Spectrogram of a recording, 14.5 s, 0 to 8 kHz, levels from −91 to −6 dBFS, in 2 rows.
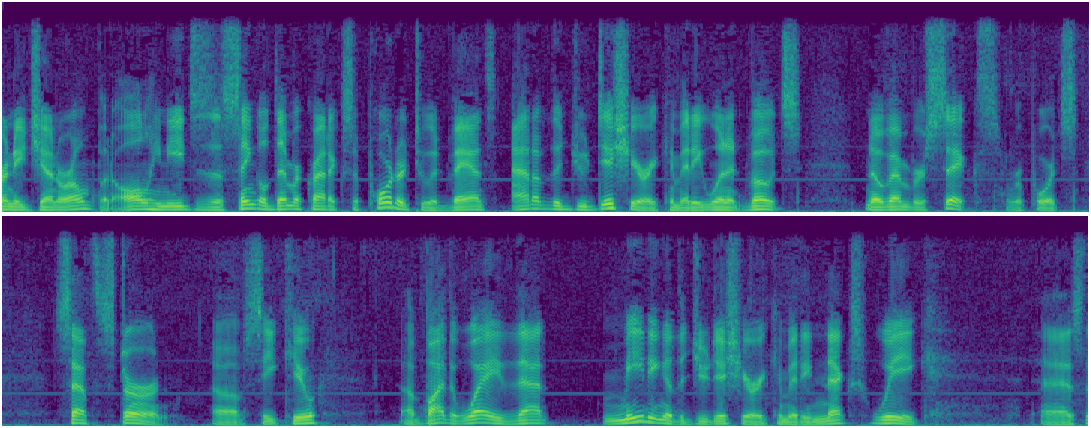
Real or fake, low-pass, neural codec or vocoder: real; 7.2 kHz; none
